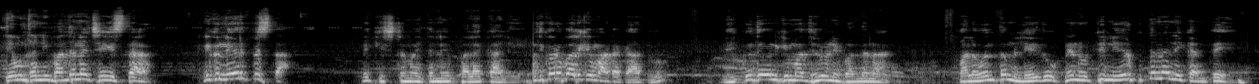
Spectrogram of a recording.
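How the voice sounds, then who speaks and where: A man's voice: high voice, very animated, normal speed, darkish tone, low-quality recording. A male pastor preaching a sermon and leading his congregation through a repeat-after-me prayer.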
